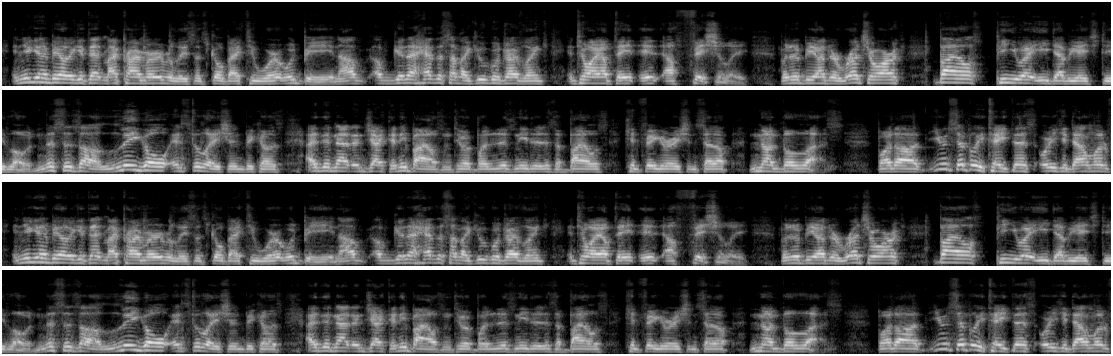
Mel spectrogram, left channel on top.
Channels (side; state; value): both; normal; correlation 0.35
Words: and you're going to be able to get that in my primary release. Let's go back to where it would be, and I'm going to have this on my Google Drive link until I update it officially. But it'll be under RetroArch, BIOS, P-UAE, WHD load. And this is a legal installation because I did not inject any BIOS into it, but it is needed as a BIOS configuration setup nonetheless. But you would simply take this, or you can download it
